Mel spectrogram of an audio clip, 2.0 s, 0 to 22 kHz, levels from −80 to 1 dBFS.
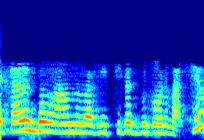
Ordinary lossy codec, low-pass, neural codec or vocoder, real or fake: MP3, 16 kbps; 3.6 kHz; codec, 16 kHz, 1.1 kbps, Voila-Tokenizer; fake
